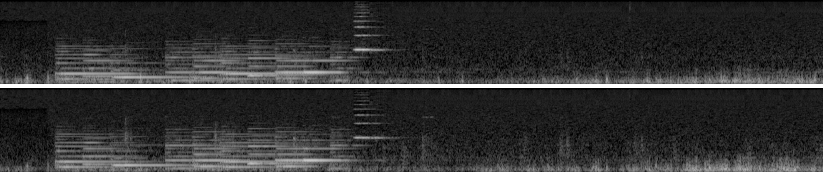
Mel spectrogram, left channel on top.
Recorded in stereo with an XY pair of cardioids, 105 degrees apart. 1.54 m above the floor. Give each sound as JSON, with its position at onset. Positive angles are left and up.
{"t": 0.6, "sound": "a piano", "azimuth_deg": -15, "distance_m": 6.5}
{"t": 3.5, "sound": "a squeak", "azimuth_deg": 45, "distance_m": 1.6}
